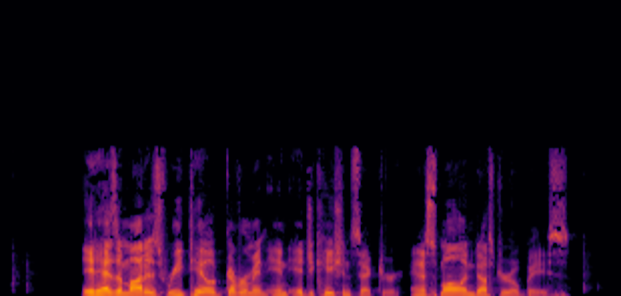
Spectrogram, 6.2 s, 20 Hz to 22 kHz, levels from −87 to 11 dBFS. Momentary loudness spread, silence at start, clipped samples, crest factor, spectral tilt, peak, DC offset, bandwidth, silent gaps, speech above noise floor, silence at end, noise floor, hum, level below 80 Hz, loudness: 17 LU; 0.8 s; under 0.1%; 22 dB; -5.5 dB/octave; -2 dBFS; under 0.1%; 11.5 kHz; none; 65 dB; 0.55 s; -86 dBFS; none; -58 dBFS; -22 LUFS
